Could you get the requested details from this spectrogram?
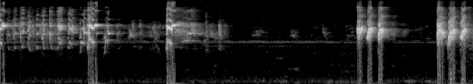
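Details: Violet parblue creamino lovebird of fighter type making long 'ngekek' chatter as a training recording for other lovebirds: short bursts of shrill, rapid chattering separated by quiet gaps of about a second or more.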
